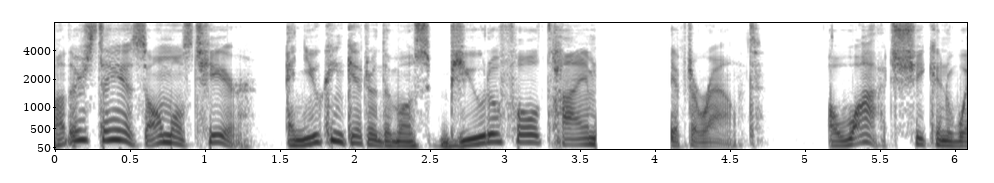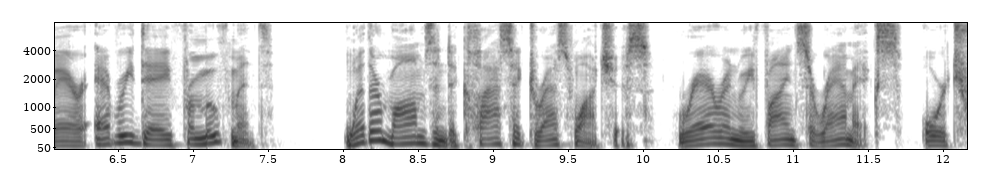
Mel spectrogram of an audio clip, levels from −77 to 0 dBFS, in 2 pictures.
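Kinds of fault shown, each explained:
Gain pumping: The level keeps ducking under each loud syllable, a swing of around 10 dB, so the speech sounds squashed and breathing. This is likely from gain set far too high, with a fast limiter clamping down on every peak.
Audio dropout to silence: Right after "her the most beautiful" the speech cuts to dead silence from 3.61 to 4.11 s, about half a second with no room tone at all, and what was said there is gone. The likely cause is a lost input while silence kept being recorded.
Electrical switching spike: At 5.18 s a sharp, very brief snap lands on top of the speech just before "watch she can wear". It sits over the sound rather than replacing it, and is likely an arc from a nearby switch, motor or static discharge picked up by the audio line.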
